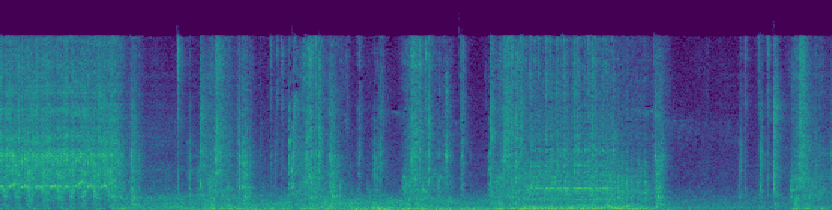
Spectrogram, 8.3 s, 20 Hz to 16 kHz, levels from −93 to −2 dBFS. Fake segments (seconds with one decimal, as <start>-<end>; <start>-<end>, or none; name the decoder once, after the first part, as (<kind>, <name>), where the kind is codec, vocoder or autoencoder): 0.0-2.4 (autoencoder, DAC-VAE); 7.2-8.3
